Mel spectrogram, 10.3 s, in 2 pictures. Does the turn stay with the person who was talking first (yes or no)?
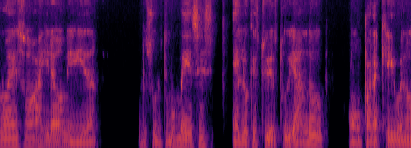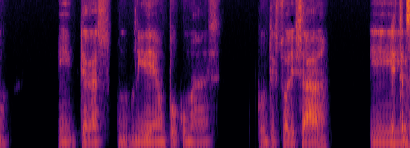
no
